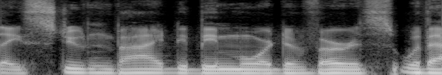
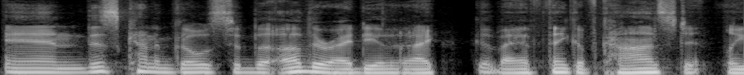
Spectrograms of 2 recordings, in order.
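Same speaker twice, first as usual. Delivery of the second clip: ordinary talk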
